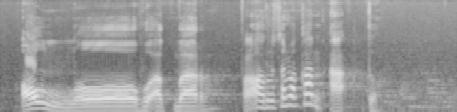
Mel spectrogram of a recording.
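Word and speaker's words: الله أكبر: pangeran macam-macam itu sebutannya kalau kita membaca lafaz ini hati-hati karena lamnya di sini lam tebal dia Iya lam tebal itu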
